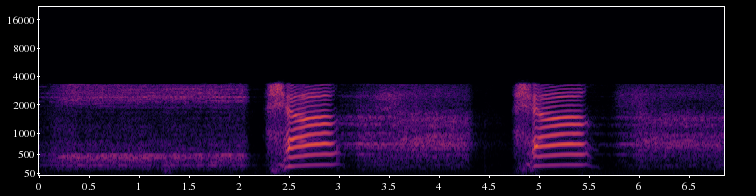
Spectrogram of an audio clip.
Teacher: حلق سے، وسط حلق سے ادا کریں گے، درمیانی حلق سے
